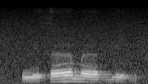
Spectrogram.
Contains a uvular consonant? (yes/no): no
